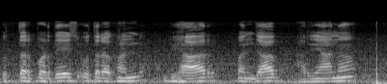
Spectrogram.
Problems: constant background noise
